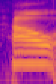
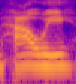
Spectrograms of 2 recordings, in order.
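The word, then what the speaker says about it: Howe: That was how, I believe it's pronounced. Yeah. How, I've been corrected multiple times. I always call him Howie, but it's How.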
